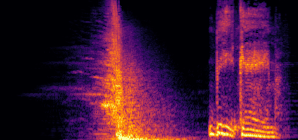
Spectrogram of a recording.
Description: Sci fi whoosh to hit
Sound Effects
Atonal
dark
futuristic
intense
woosh to hit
